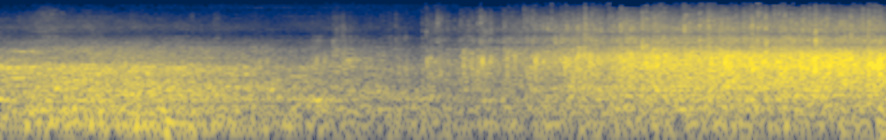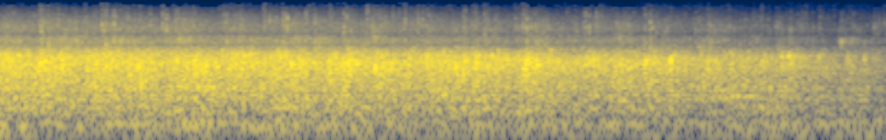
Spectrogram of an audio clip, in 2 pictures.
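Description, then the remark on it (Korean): A church audience bursts into sustained applause for a married couple, a dense crackle of many hands that swells after a softer opening and stays loud and steady to the end. “박수만 치지 말고 돈 걷어서 못다 하나 사주거든.”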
